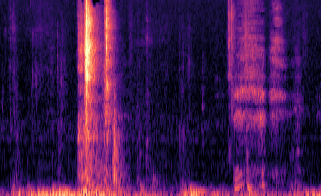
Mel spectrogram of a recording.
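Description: A pencil is thrown at a noisemaker and strikes with a sharp clattering knock, followed a moment later by a second, softer rattle against a low background rumble.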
